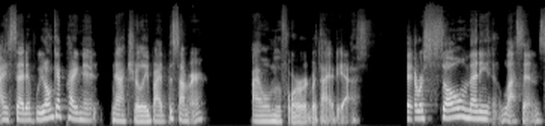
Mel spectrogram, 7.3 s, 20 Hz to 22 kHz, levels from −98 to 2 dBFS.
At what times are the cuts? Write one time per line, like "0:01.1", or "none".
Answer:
0:05.4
